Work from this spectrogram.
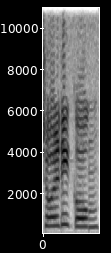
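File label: "tschuldigung", German; cstrike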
